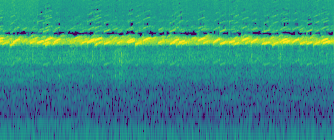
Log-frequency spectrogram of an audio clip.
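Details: Frogs at dusk in spring in Ontario, Canada, producing a thick chorus of sharp, high peeps, rapid and overlapping, some louder nearby callers standing out about once a second over faint low rumble.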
